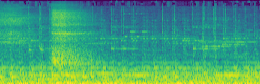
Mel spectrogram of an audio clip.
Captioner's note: sighs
